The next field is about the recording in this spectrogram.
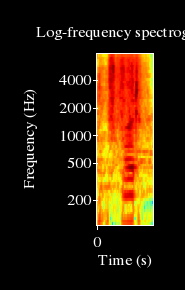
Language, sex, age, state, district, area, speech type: Dogri, male, 18-30, Jammu and Kashmir, Udhampur, rural, spontaneous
